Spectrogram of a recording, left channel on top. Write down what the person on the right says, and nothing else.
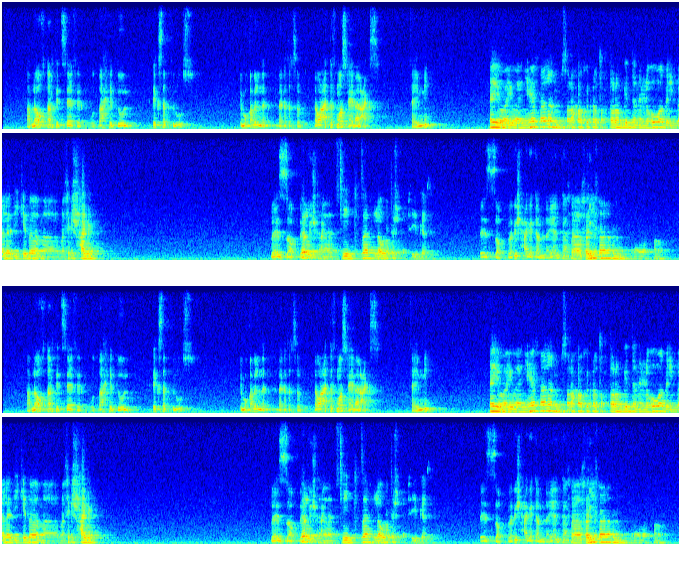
ايوه ايوه يعني هي فعلا بصراحه فكره تحترم جدا اللي هو بالبلدي كده ما ما فيش حاجه
غيرت هتسيب
كذا لو ما انتش هتسيب كذا
ف... فدي
فعلا راي محترم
